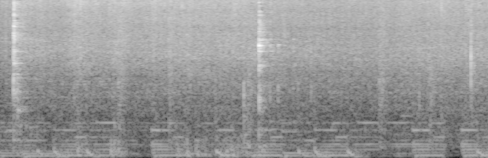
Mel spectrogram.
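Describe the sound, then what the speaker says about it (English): Chicken pieces sear and sizzle in a very hot pot for Jamaican curried chicken, a continuous crackling hiss with stirring scrapes and occasional sharper pops, close and steady with no voices. "We're searing the meat to seal in the juices"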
